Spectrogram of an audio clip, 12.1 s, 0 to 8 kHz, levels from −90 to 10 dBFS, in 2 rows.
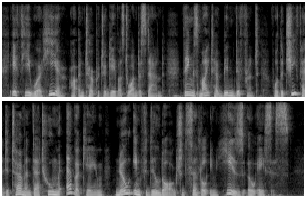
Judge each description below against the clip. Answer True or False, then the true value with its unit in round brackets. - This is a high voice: False (140 Hz)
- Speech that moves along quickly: False (155 wpm)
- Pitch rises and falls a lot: True (8.5 semitones)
